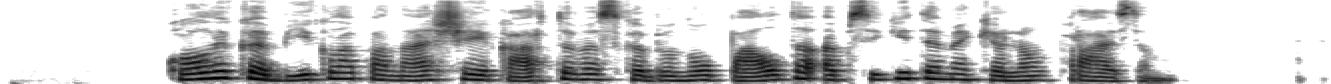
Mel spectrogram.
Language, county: Lithuanian, Panevėžys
